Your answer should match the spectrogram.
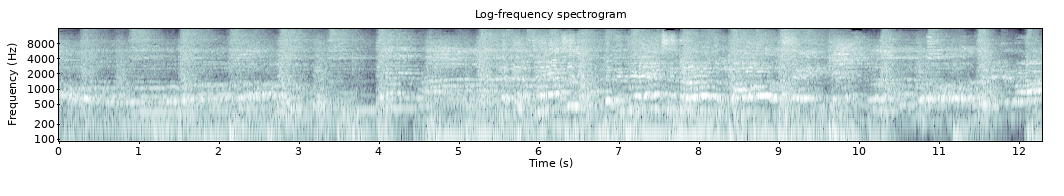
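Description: Gospel song sung by a small praise team of three voices, female and male, over instrumental accompaniment with a steady bass line and percussion.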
